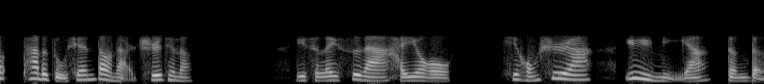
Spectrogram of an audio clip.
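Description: From start to finish the speech passes through a Bluetooth CVSD headset codec. The band sits at roughly 300 Hz to 3.4 kHz, with nothing above 3.8 kHz, and a granular hiss rides under everything. Sibilants turn scratchy, and loud bright moments smear because the one-bit up-or-down steps can't keep pace. That coarse, gritty texture, which fits a 64 kbps stream, separates it from a clean telephone-band filter, which would sound muffled but smooth.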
